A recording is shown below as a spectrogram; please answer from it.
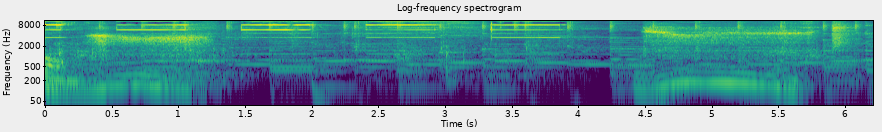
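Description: A person's voice making a toy-play construction-machine engine noise: two low growls that rise and fall in pitch, a short one at the start and a longer one near the end. Light background music plays under it, and a few plastic clicks come in between.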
